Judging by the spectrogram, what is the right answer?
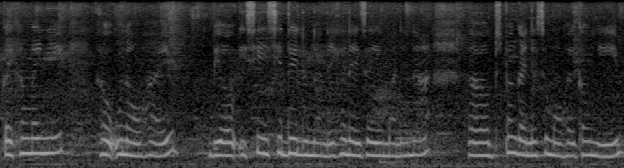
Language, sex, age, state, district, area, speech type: Bodo, female, 18-30, Assam, Kokrajhar, rural, spontaneous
